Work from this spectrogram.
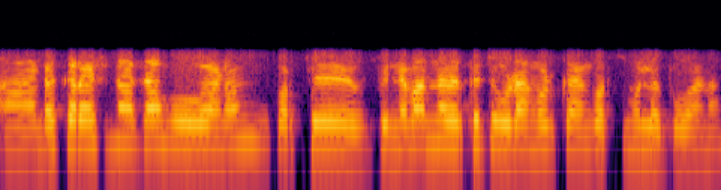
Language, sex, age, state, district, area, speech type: Malayalam, female, 30-45, Kerala, Kasaragod, rural, conversation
